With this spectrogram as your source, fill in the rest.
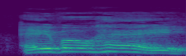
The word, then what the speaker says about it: Evohe: It's spelled I-O, yo, which is an exclamation of joy. Evohe, E-V-O-H-E.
